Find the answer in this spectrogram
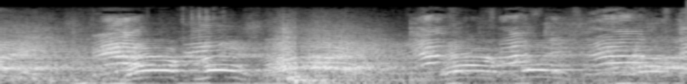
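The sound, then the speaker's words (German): A protest crowd chanting against military conscription, shouting rhythmic slogans together in repeated phrases that rise and fall in loud waves. “Gegen Musterung, gegen Wehrdienst. Mit Sprechchören und Plakaten.”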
